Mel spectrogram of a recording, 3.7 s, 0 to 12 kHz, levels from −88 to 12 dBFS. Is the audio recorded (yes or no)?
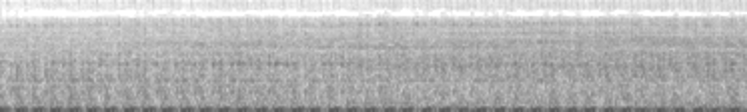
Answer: yes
